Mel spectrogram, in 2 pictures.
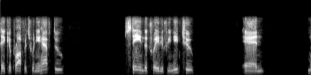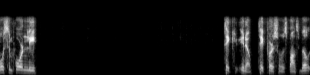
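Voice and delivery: firm, stern, severe no-nonsense tone. Closing advice to the audience: stern. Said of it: "I'm saying this very sternly".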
